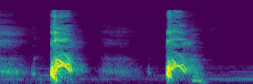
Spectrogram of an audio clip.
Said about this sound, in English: Excuse me, I just had to cough.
